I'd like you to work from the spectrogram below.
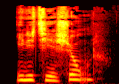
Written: INITIATION

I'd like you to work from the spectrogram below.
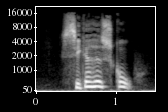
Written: sikkerhedssko

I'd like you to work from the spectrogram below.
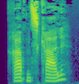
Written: rappenskralde

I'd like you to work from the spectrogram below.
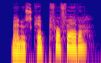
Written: manuskriptforfatter

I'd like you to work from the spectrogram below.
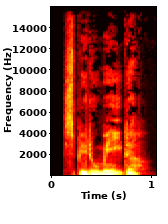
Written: speedometer

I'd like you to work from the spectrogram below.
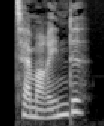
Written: TAMARINDE

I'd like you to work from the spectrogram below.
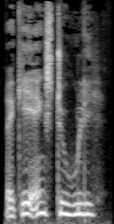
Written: regeringsduelig

